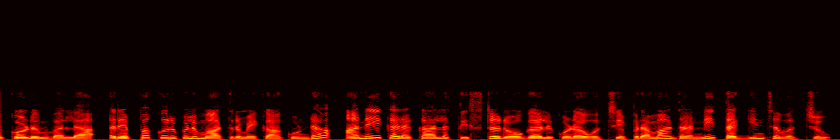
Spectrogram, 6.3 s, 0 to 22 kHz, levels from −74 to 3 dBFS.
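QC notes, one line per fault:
Nothing to flag here, the speech comes through without a single fault worth noting.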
